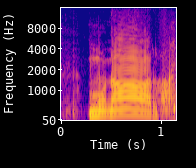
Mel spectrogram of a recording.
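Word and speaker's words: monarch: ए आर सी एच मोनार्क एम ओ एन ए आर सी एच मोनार्क्स है ना क sound हो रहा है तो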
